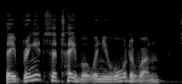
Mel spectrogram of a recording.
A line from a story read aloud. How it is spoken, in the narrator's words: said Moist urgently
